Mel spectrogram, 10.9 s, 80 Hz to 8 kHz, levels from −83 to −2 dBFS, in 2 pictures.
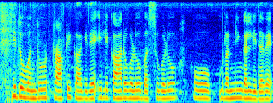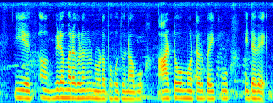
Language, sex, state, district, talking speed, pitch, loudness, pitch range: Kannada, female, Karnataka, Dakshina Kannada, 115 wpm, 175 Hz, -23 LUFS, 170-185 Hz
